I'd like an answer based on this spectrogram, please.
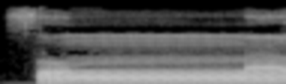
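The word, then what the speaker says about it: ثُمَّ: Maka cara membacanya itu harus ditekankan dari bacaan thu ke ma sekaligus digunakan ya.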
